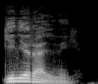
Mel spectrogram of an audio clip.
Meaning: general
- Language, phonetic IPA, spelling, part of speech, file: Russian, [ɡʲɪnʲɪˈralʲnɨj], генеральный, adjective, Ru-генеральный.ogg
